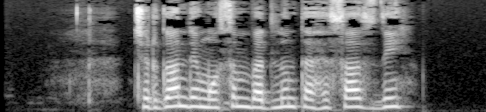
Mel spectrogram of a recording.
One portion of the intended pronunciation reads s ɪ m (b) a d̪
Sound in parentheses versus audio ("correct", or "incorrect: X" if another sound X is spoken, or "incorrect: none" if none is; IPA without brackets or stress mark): correct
